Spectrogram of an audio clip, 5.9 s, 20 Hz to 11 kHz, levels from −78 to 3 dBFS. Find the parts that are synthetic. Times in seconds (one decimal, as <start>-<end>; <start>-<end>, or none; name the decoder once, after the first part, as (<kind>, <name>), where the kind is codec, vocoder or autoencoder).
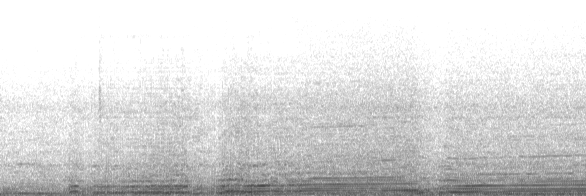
0.8-3.0 (vocoder, Vocos)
